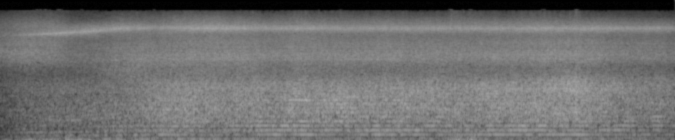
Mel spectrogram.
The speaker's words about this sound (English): Well, Rob, how can you dare say that any aircraft is too loud?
